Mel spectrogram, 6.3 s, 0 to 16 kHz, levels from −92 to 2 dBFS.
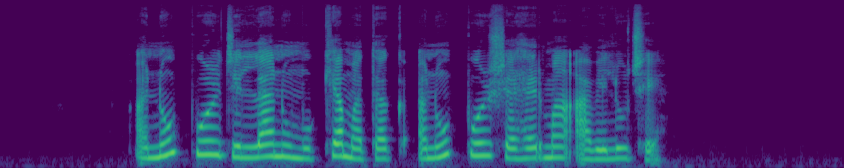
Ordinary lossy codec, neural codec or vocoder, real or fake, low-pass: none; none; real; 14.4 kHz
